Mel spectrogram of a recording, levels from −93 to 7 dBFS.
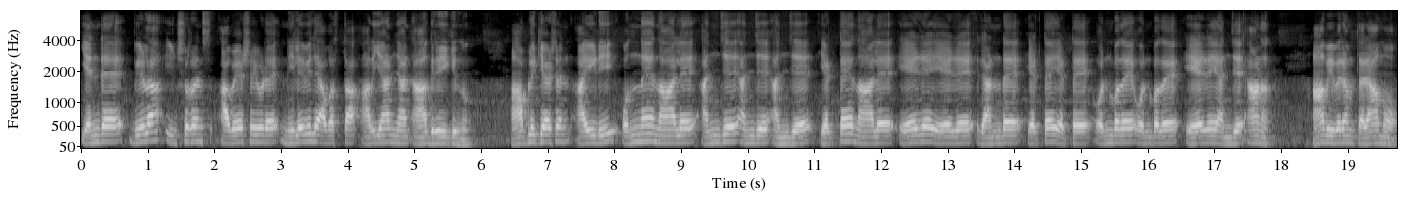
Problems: none marked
